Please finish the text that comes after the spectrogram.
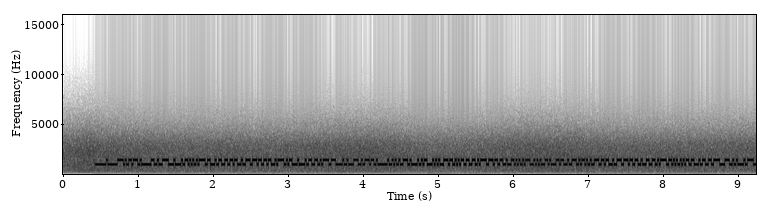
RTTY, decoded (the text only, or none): POKRECILA LEBKIEM, JAKBY SIE PRZYGLADALA …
